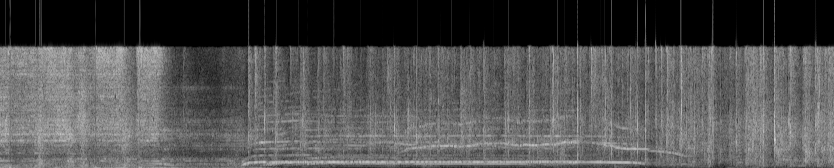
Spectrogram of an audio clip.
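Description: Live rock band playing with drums and bass, which stop about two and a half seconds in; a high held tone then rings on for about four seconds and fades, as the song ends.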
